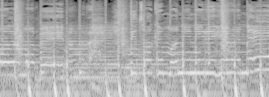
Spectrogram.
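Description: A new pop single plays loud, driven by steady punchy kick drums under sustained synth chords and bright melodic tones, with no talking over it.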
